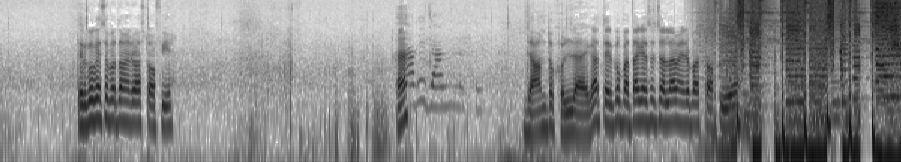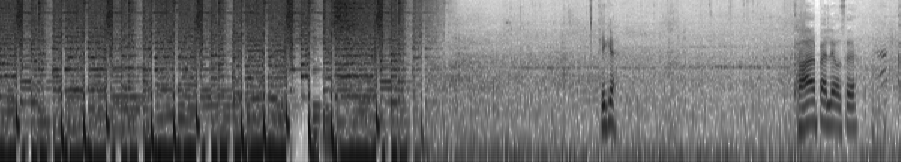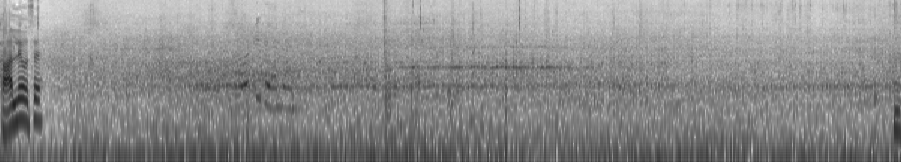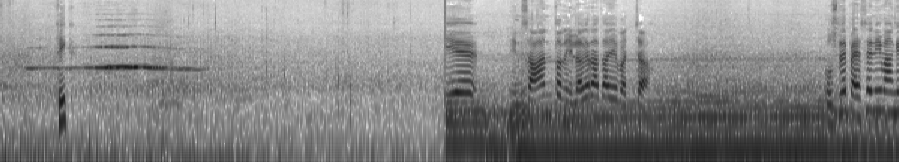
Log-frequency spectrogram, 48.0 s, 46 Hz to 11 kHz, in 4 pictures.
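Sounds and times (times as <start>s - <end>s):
idling vehicle engines: 17.9s - 36.6s, 37.6s - 45.0s.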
